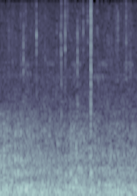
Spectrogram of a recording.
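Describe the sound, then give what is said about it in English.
Heavy, steady rain pours down during a storm at night, with a deep continuous rumble of howling wind and thunder underneath and sharp drops spattering. No voices. “His voice echoed throughout the night, but the only reply he received was the howling of wind as the storm continued to rage onward.”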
